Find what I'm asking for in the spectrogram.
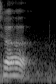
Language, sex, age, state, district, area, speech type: Sindhi, female, 45-60, Delhi, South Delhi, urban, read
